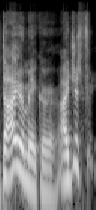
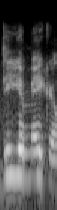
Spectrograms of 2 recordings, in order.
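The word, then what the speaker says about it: D'yer Mak'er: Dude, I thought it was Dire Maker. When is it? How you pronounce it? I believe it's pronounced Dia Maker, like did No. you make her?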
